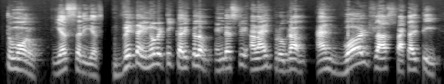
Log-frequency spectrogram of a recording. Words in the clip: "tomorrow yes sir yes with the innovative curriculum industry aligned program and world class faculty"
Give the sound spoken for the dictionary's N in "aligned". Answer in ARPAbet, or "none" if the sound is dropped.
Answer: none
